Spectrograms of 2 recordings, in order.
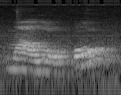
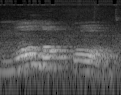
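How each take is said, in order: First: The first unstressed o is reduced to a short vowel. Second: Every o is pronounced as a full o. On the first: This is the partial okanye of other northern dialects. "при неполном" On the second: This is the full okanye of the Arkhangelsk dialects. "полное оканье"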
